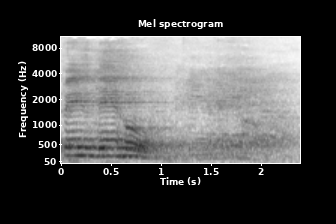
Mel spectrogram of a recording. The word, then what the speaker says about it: pendejo: That's a pen. So go ahead and say pen. Pen. Okay. The middle one right here, just pronounce it de. De. And the last one is your mom. It's a ho. Ho. Go ahead and say it all together.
